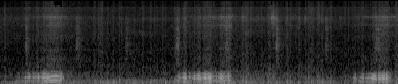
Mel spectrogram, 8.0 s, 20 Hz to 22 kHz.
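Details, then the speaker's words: Sleeping pet cat snoring: three rhythmic, buzzing snores, each about a second long, roughly 18 per minute, with quiet breathing between; owner amused at how loudly it snores. "Tá roncando, dengo. Está roncando, mãe. Gente, que isso?"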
